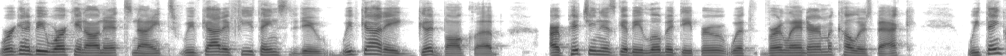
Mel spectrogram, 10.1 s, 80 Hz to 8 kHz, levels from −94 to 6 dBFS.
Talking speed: 225 wpm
